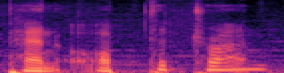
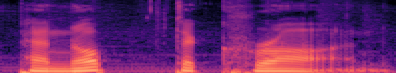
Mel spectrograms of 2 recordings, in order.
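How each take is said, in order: First: The syllable before the end has a 'ch' sound. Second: The syllable before the end has a 'cr' sound. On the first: The speaker calls it wrong. "Am I saying this right" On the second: The speaker calls it right. "it's a cr"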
